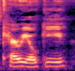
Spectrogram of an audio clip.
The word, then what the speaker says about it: karaoke: sing karaoke sorry um in hawaii we say karaoke it's karaoke to i don't know what the rest of the world um but we pronounce it karaoke um i would love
